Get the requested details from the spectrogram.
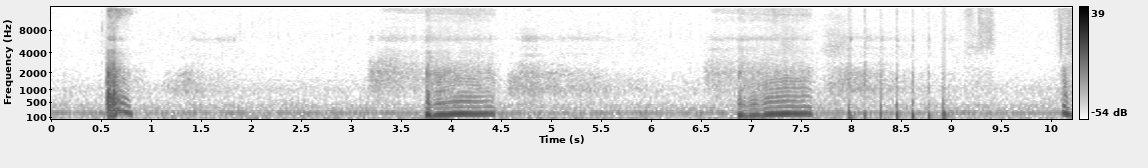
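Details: Siamese male cat, a very deep sleeper, snoring with two drawn-out, buzzy, vibrating snores and a brief snort, over a steady low room hum; snoring.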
